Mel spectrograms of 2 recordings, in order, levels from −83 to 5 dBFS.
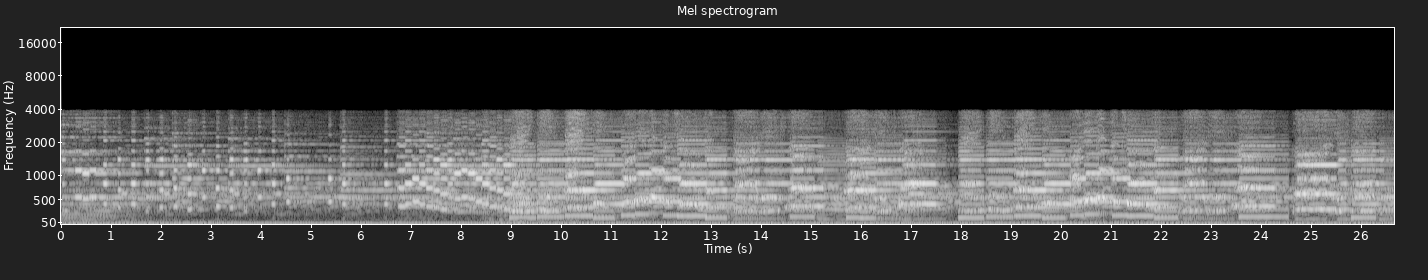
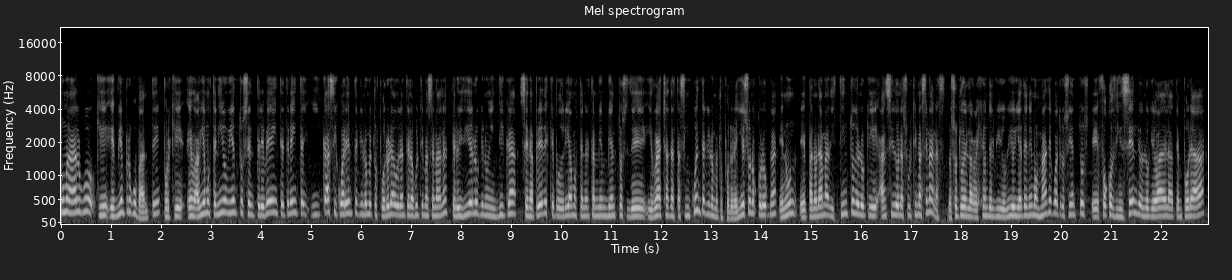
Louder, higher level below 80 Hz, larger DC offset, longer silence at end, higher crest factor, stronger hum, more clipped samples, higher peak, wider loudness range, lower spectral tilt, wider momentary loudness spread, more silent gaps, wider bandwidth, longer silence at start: first, -10 LUFS vs -25 LUFS; first, -40 dBFS vs -64 dBFS; first, 3% vs under 0.1%; about the same, 0 s vs 0.1 s; second, 10 dB vs 16 dB; neither; first, 0.2% vs under 0.1%; first, 0 dBFS vs -8 dBFS; first, 6 LU vs 1 LU; first, -9 dB/octave vs -5.5 dB/octave; first, 9 LU vs 5 LU; neither; second, 4 kHz vs 8.8 kHz; about the same, 0 s vs 0 s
